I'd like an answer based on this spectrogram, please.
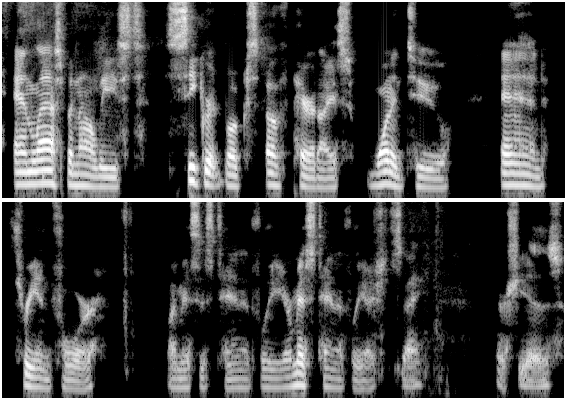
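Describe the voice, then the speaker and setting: A man at medium pitch, at a fairly slow pace with long, frequent pauses. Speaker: book reviewer. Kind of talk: casual book haul vlog. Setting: at home at night. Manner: monotone; quiet.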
